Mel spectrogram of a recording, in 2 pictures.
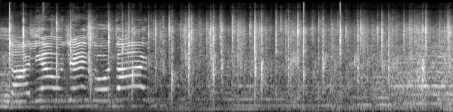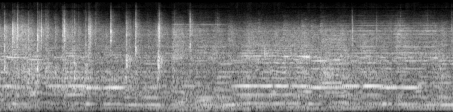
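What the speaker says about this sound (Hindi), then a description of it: "तालियां हो जाएं जोरदार" Loud, sustained applause from an audience at a Swati Helping Hand Trust event for International Women's Day, dense clapping that rises over the end of a sung line and continues steadily, with some voices mixed in.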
